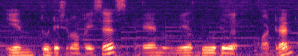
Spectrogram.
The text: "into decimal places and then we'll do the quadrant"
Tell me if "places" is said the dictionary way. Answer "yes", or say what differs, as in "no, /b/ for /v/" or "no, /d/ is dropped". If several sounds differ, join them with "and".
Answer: no, /l/ is dropped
